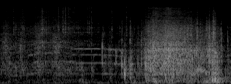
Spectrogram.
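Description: Sea salt poured from a plastic bag into a food processor bowl over basil leaves: a grainy hiss of salt falling, louder in the second half, with the bag crinkling.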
